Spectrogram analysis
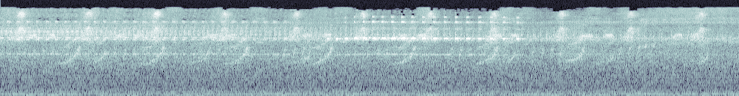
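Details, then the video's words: Chorus of higurashi cicadas recorded in Oku-Mikawa: high, ringing pulsed calls overlap with bright ticks about twice a second. A louder, rapidly pulsed burst swells in the middle, and faint falling chirps sound below. "ヒグラシ(Tanna japonensis)の鳴き声"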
